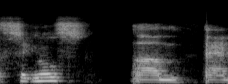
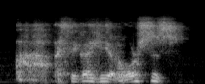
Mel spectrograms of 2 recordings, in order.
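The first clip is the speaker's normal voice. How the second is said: theatrical whisper. Warning the party in character that horses are near: whispering. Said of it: "so I'm gonna whisper in Gnomish".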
